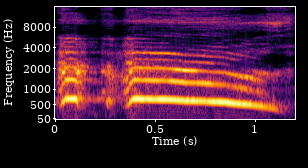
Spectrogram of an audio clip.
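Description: A single rooster crow, loud and close, with a short clucking lead-in followed by one long drawn-out call that falls away at the end.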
